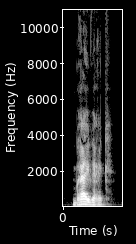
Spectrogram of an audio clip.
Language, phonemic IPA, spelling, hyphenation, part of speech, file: Dutch, /ˈbrɛi̯.ʋɛrk/, breiwerk, brei‧werk, noun, Nl-breiwerk.ogg
- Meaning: knitting (material that has been or is being knitted)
